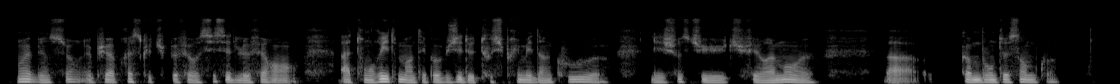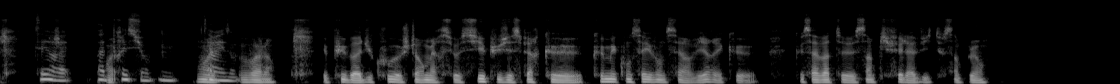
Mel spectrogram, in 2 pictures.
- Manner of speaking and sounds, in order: other background noise
- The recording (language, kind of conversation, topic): French, advice, Comment puis-je simplifier mes appareils et mes comptes numériques pour alléger mon quotidien ?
